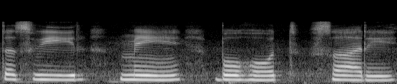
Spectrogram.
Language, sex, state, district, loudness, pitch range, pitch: Hindi, female, Haryana, Rohtak, -13 LUFS, 205-220 Hz, 215 Hz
